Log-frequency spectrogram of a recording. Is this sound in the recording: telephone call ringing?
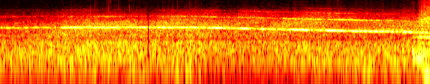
no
